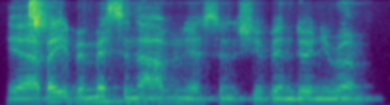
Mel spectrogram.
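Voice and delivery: ordinary talk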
